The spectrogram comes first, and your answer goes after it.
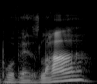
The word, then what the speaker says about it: повезло: Нам повезло. Повезло. O, it's accent, so you pronounce it like O.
